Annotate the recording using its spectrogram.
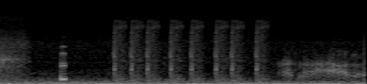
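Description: Menu selections tick softly.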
